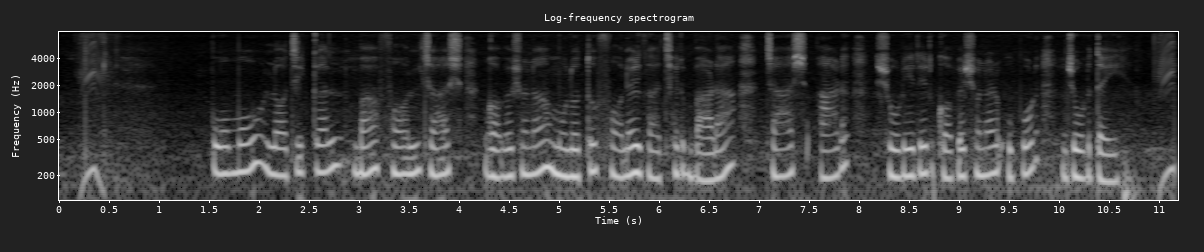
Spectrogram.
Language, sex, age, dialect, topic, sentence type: Bengali, female, 18-24, Western, agriculture, statement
